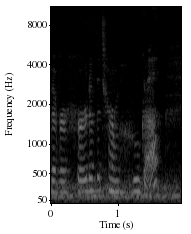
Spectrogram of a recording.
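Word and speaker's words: hygge: know if you've ever heard of the term hookah it's pretty it's pronounced to ago but it's spelled hyg GE and it is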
